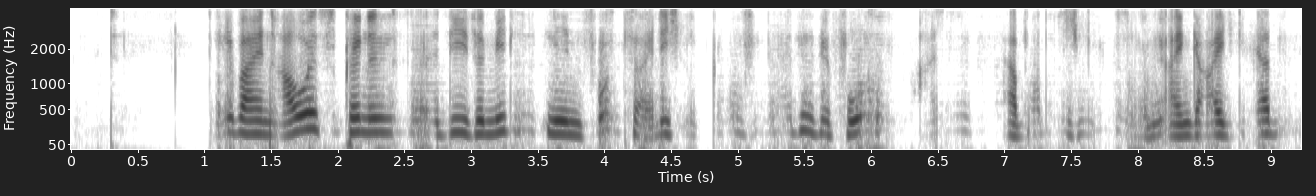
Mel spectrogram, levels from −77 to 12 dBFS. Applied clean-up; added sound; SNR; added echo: neural separator model SepFormer WHAMR!.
